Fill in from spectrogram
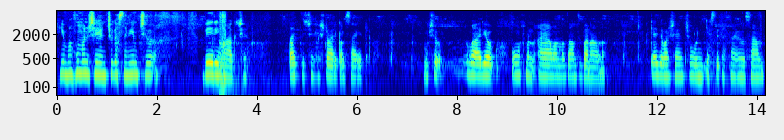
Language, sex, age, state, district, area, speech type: Kashmiri, female, 30-45, Jammu and Kashmir, Anantnag, rural, spontaneous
